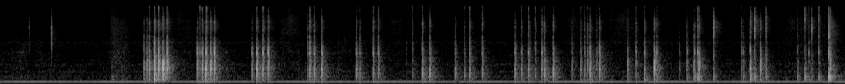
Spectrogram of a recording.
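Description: Long painted nails and fingertips tap and scratch quickly and hard across the glossy varnished surface of a large solid wooden desk top. The result is a rapid, irregular run of short, dry clicks and scraping bursts with bright edges and almost no ring, over a steady low hum.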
